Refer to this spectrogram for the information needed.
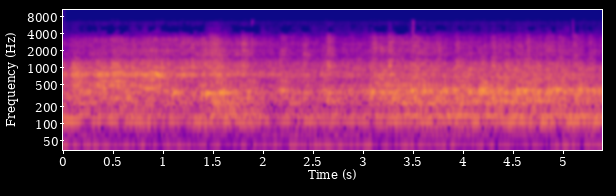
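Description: A propeller aircraft engine, already warmed up, runs steadily, a loud, continuous droning rumble with a faint rhythmic throb and no pauses or voices.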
